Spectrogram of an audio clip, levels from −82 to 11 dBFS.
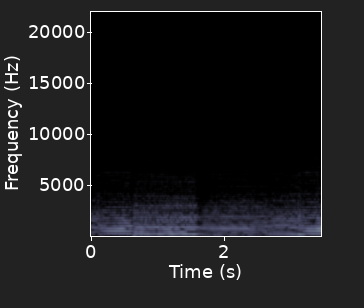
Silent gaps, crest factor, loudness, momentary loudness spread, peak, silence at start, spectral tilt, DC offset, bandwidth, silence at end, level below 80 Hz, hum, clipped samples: none; 14 dB; -41 LUFS; 8 LU; -26 dBFS; 0 s; -5.5 dB/octave; under 0.1%; 10 kHz; 0 s; under -90 dBFS; none; under 0.1%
